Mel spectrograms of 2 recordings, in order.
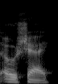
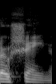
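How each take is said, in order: First: The name ends without an n sound. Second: The name ends with an n sound. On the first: The speaker calls it right. "The N is silent" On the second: The speaker calls it wrong. "It's not O'Shane"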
